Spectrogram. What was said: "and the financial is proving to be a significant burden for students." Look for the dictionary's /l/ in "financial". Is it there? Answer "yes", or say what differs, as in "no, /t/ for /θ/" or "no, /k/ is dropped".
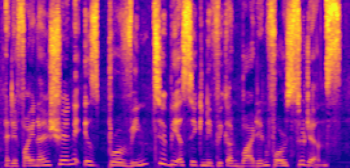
no, /n/ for /l/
